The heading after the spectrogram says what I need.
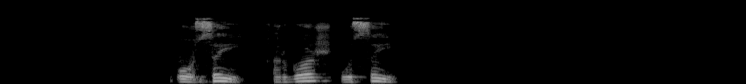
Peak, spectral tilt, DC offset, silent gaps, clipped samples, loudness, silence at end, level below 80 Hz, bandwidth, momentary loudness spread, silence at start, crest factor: -12 dBFS; -4.5 dB/octave; under 0.1%; 2.53-2.64 s, 3.33-3.40 s; under 0.1%; -28 LUFS; 3.5 s; -74 dBFS; 9.6 kHz; 14 LU; 1.8 s; 22 dB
